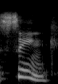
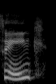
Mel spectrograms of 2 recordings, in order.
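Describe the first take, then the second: First: It begins with a hissing s sound. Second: It begins with a soft th sound. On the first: "so the third sound becomes uh, s" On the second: "concerning the word think"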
